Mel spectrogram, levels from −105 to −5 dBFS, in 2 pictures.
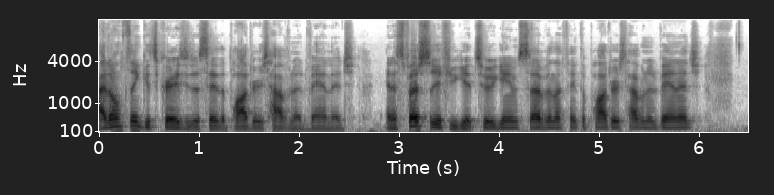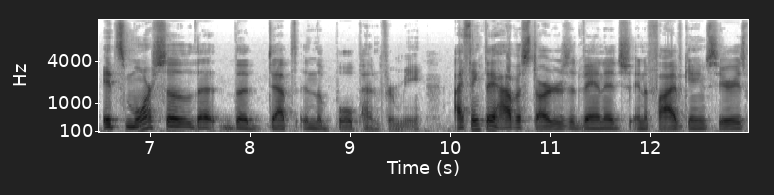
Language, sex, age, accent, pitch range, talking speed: English, male, 10-29, American, 85-110 Hz, 230 wpm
